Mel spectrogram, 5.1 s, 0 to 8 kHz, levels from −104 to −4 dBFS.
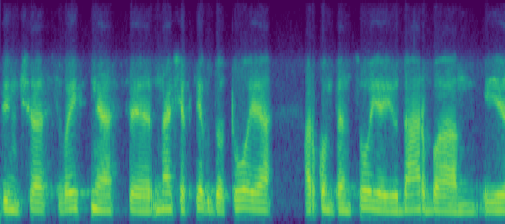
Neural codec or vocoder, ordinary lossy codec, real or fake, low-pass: none; Opus, 24 kbps; real; 7.2 kHz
